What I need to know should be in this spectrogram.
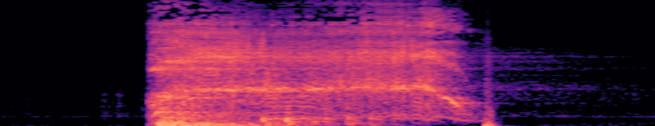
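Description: A creature lets out a loud, sudden shriek.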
